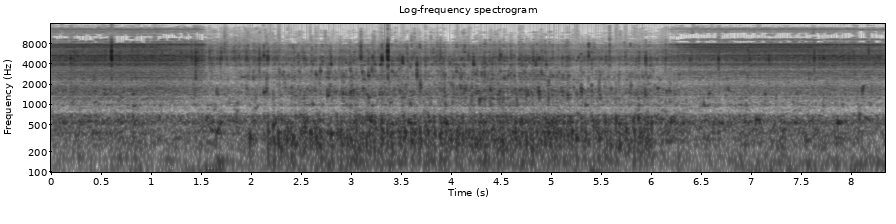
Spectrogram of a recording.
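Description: Muffled underwater water noise rumbles and crackles steadily.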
